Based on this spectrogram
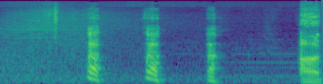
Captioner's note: laughs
